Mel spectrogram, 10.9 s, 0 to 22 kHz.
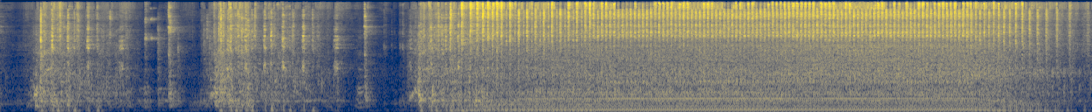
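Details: Craftsman 5.5 hp lawnmower with a no-start complaint, restarted after the air filter was blown out and refitted: catches after a few pulls and settles into a steady, even drone with no misses or surging; runs healthy.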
